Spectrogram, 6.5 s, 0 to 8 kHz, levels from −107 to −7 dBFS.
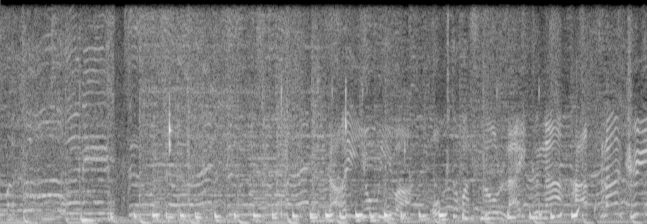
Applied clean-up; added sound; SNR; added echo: none; Bathtub (filling or washing) / Gurgling; -1 dB; none.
